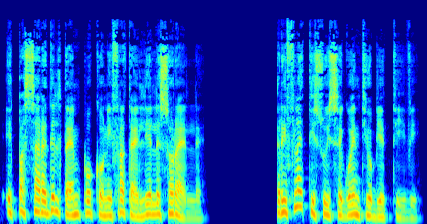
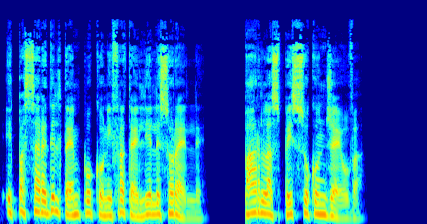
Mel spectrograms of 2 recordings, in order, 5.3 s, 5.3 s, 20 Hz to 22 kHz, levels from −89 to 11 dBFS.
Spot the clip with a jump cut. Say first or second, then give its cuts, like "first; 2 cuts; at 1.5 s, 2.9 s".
second; 1 cut; at 2.8 s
